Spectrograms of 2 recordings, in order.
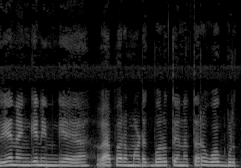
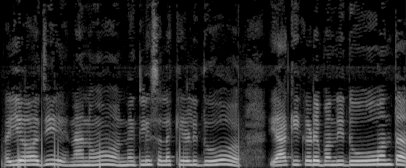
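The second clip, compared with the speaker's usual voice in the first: shouting; 8 dB louder than usual. Acted. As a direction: yell so the old woman hears. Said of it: "ಯಾಕೆ ಹಂಗ್ ಕಿರ್ಚ್ತೀಯ?".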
